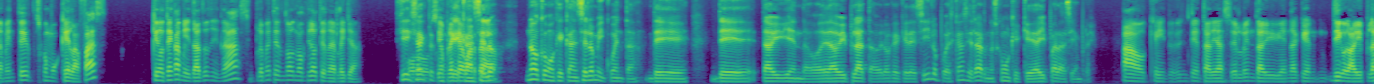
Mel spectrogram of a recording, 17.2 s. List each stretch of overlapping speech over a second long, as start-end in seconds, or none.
5.0-6.3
